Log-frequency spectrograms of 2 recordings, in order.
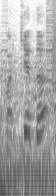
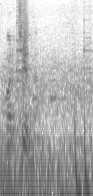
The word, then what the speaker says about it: Barchetta: Името Barchetta също идва от италиански, означава малка лодка и точно понеже идва от италиански, това е причината произношението да е Barchetta, а много хора да го бъркат с Barchetta.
